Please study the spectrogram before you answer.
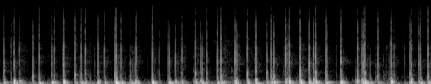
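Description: Long nails tap quickly on a closed, hollow, hand-sized white cardboard box. A fast, uneven run of short, dull taps is heard, each a deep hollow thump that dies away almost at once with little brightness.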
